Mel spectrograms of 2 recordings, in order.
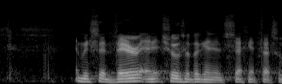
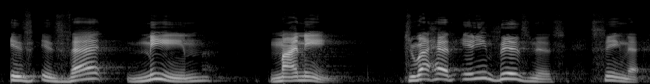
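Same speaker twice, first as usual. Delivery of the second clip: emphatic preaching; 5 semitones higher, 7 dB louder than usual. Real, not acted. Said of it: "rising preaching emphasis".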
